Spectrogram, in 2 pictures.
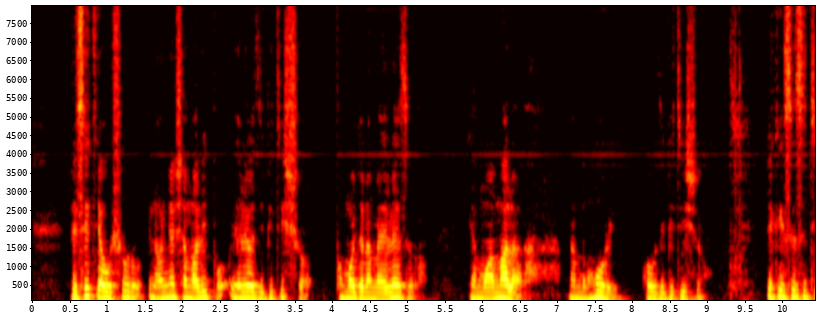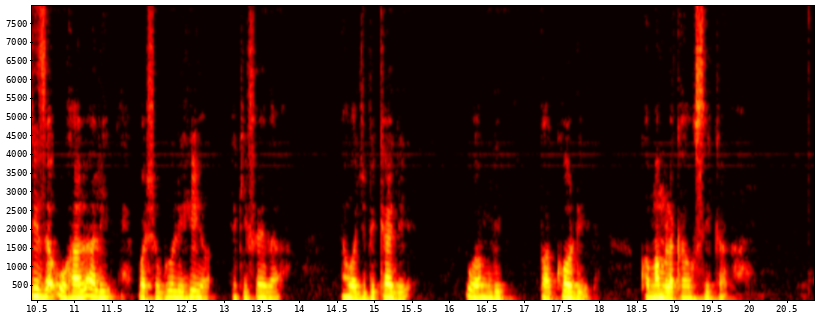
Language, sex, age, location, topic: Swahili, male, 25-35, Wajir, finance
